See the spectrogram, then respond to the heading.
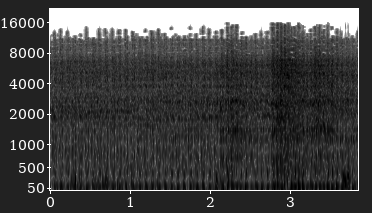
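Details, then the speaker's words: Engine from a 2003–2007 Aprilia Pegaso 650 running on test: even single-cylinder thumping at idle with a quick rev blip, holds idle well, no white smoke or odd knocks; good compression, healthy valvetrain and bottom end. "El motor suena muy redondo. Mantiene muy bien el ralentí. El motor se ve que suena bastante bien."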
